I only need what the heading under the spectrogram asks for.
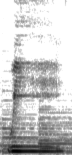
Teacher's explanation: when you say this combination, you have to say the U short, E long.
